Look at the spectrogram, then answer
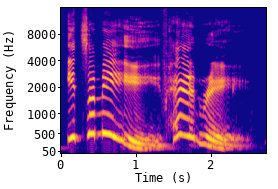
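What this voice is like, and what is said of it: Imitates Mario's Italian-accented voice. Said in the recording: “I feel like I should try the voice, too. ... That's better than mine. ... That was good.”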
